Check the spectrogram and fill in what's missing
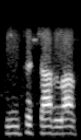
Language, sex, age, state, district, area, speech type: Urdu, male, 30-45, Delhi, South Delhi, urban, conversation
